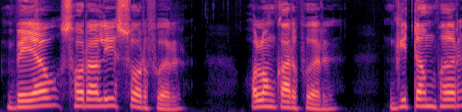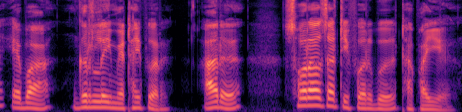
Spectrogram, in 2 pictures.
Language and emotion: Bodo, neutral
